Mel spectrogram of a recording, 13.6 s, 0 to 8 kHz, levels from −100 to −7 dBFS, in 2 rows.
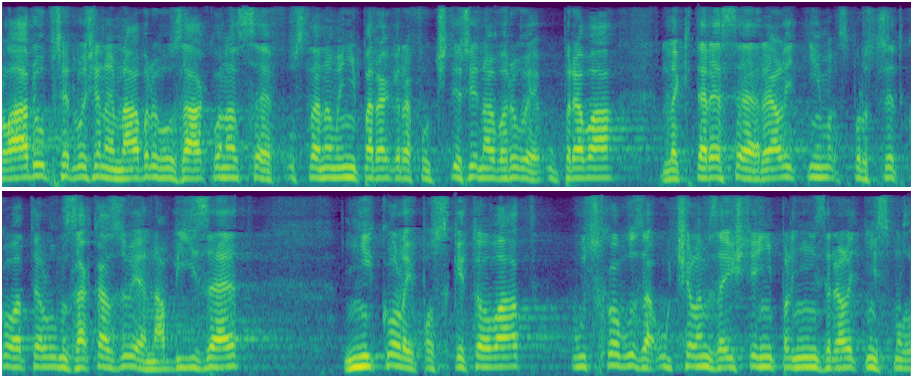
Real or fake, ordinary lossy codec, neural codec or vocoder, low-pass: real; AAC, 32 kbps; none; 7.2 kHz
